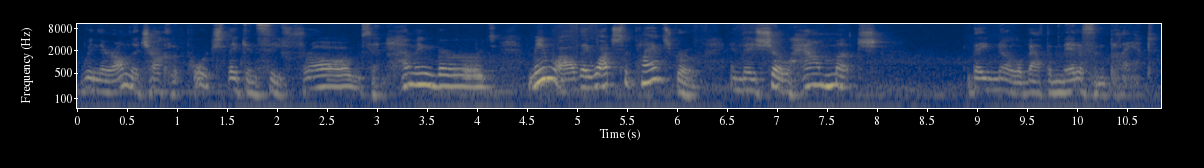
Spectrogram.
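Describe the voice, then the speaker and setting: Female children's storyteller. Folksy, expressive read with big pitch swings, on the low side, slightly noisy recording. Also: a little slow, gravelly. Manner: folksy, animated, addresses young listeners directly.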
